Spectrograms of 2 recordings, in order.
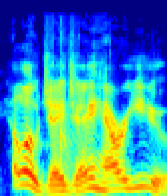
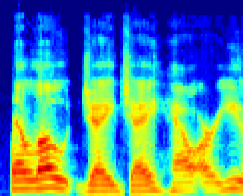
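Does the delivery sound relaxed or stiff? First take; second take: relaxed; stiff. First: It is said in a relaxed, conversational way. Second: It is read in a stiff, unnatural way. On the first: The speaker calls it right. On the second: The speaker calls it wrong. "no, don't say it that way"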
